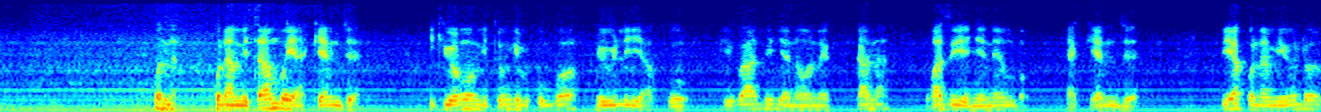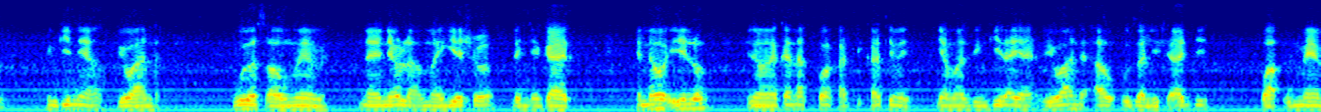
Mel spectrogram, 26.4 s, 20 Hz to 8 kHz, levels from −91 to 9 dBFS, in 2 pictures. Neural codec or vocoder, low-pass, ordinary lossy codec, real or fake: none; 7.2 kHz; Opus, 32 kbps; real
